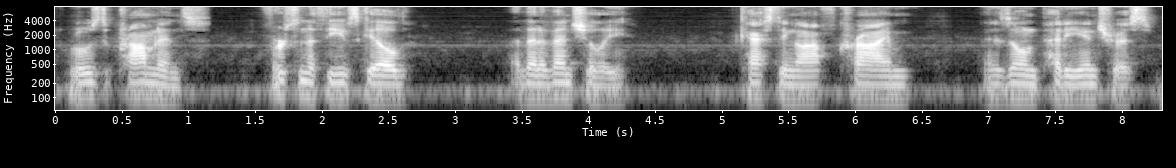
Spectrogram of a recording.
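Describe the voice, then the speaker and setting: A man with a low voice narrates a fantasy saga for a game roleplay. He speaks solemnly and deliberately, leaving dramatic pauses between phrases. There is faint background noise in the recording. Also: fairly bright tone. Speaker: host narrating a video game roleplay series.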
